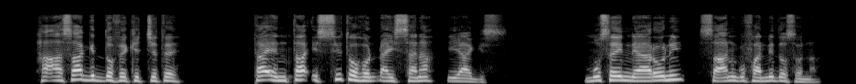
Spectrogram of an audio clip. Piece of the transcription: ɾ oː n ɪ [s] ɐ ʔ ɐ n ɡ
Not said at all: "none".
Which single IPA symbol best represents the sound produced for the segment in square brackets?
s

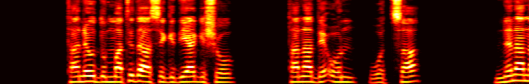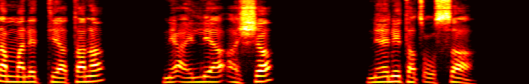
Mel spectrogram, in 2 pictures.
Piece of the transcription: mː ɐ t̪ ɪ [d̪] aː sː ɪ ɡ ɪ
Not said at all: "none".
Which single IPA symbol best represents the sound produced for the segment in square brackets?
d̪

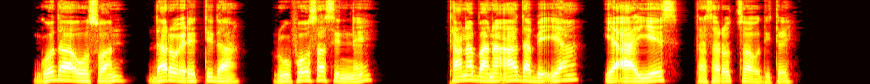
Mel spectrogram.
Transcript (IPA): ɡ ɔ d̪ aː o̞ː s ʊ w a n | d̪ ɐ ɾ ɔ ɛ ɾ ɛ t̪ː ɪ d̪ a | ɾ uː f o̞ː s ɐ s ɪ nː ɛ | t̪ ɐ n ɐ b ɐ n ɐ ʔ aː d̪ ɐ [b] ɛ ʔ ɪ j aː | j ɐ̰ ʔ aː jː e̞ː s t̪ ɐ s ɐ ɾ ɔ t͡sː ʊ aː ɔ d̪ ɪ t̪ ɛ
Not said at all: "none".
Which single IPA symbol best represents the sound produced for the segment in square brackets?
b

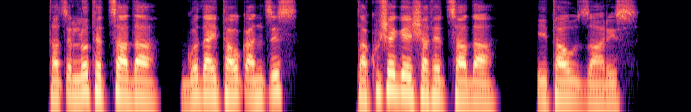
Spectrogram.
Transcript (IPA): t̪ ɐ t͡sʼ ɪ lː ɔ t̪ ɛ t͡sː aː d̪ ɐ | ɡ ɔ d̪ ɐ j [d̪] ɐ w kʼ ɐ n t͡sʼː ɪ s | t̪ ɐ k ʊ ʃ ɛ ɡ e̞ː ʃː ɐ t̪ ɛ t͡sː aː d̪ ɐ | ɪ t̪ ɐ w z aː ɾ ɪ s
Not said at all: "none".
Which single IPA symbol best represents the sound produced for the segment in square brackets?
t̪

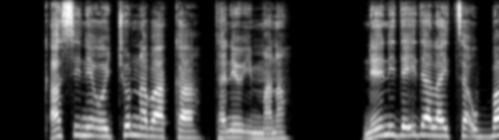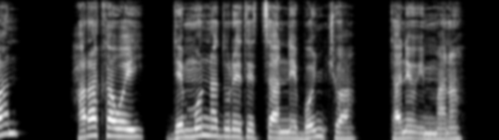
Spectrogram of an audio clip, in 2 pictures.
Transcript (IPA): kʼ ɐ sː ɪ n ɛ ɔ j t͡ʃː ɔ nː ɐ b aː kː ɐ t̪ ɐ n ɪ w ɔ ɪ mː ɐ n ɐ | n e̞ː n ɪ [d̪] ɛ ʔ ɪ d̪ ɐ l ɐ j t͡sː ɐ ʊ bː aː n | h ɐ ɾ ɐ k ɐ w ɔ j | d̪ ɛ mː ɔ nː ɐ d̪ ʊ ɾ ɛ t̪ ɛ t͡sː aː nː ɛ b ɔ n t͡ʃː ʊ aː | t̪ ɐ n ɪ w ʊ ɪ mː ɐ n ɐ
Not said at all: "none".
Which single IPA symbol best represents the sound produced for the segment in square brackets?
d̪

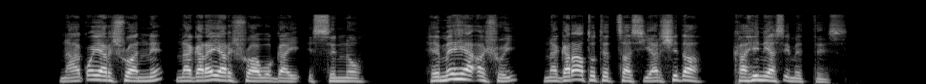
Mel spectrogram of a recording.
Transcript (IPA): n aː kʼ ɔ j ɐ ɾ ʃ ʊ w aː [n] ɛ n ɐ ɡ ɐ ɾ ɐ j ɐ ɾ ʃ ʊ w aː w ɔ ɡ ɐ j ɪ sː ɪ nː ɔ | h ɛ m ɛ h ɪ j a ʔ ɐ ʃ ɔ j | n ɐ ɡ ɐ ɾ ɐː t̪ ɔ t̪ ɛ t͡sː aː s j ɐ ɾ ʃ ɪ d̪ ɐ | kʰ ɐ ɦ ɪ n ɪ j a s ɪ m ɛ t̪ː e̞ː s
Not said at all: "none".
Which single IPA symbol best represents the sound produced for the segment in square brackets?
nː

